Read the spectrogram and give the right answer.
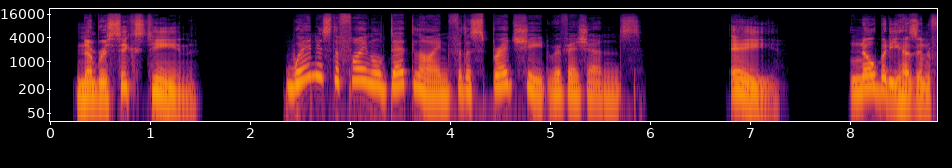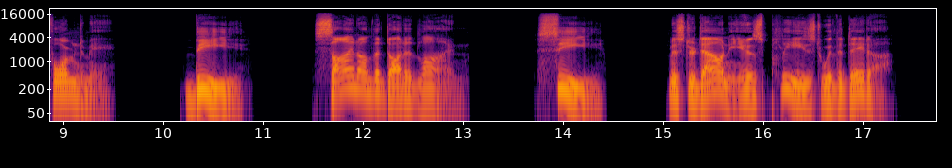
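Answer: A: Nobody has informed me.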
